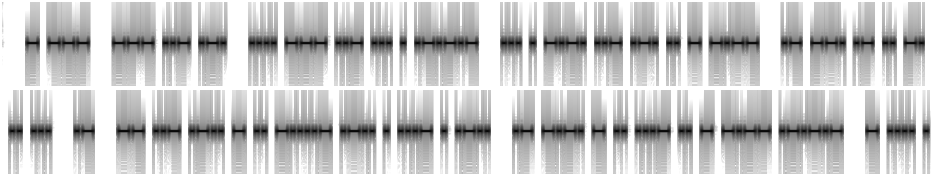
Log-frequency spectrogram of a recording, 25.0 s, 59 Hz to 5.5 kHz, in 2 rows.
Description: Morse code, heard as a keyed tone, about 25 wpm, 600 Hz. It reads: TO OUR HOUSE. SECURITY AGAIN IS A MULTI-LEVEL ACTIVITY. THE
